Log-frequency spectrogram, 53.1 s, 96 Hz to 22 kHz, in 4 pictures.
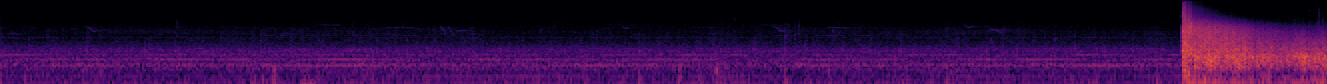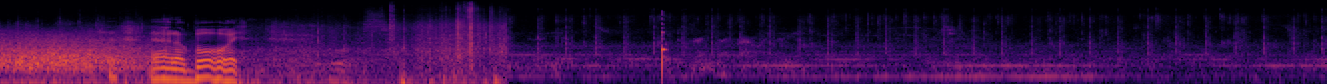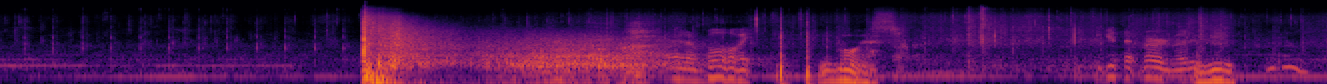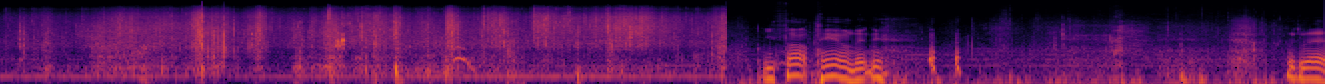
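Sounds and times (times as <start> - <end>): shotgun shot with long echo: 11.8 - 14.8, 30.2 - 33.6.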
